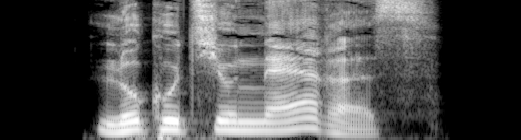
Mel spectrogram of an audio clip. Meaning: strong/mixed nominative/accusative neuter singular of lokutionär
- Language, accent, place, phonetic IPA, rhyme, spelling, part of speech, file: German, Germany, Berlin, [lokut͡si̯oˈnɛːʁəs], -ɛːʁəs, lokutionäres, adjective, De-lokutionäres.ogg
